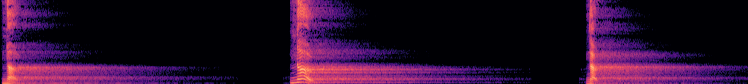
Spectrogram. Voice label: "No" Female Voice With Reverb; Recorded Voice Sound Effects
